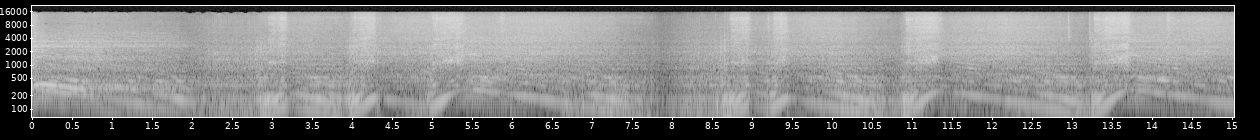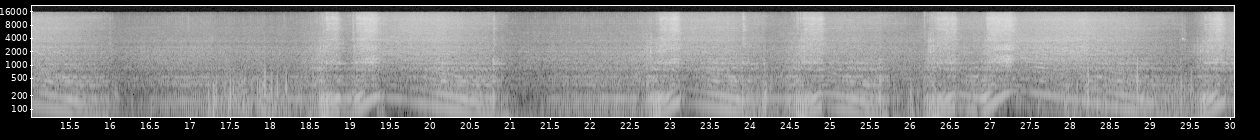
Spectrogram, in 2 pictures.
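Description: Lotus Evora S's supercharged 3.5-litre V6 revved repeatedly while the car stands still, its exhaust note rising and falling in quick blips every second or two. The note is melodic, with a touch of supercharger whine.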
